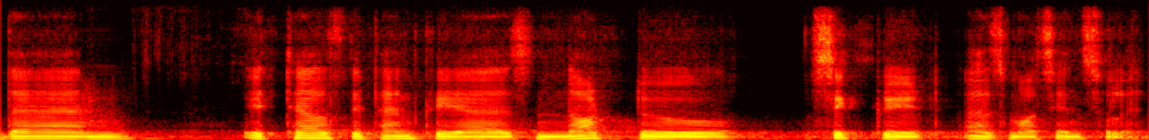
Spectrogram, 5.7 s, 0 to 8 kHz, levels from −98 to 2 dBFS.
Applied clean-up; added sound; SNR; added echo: neural separator model SepFormer DNS4.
